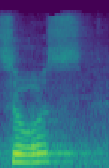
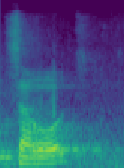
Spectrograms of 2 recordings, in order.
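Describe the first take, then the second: First: It is said with a Yiddish accent. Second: It is said with a Hebrew pronunciation. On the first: "They say it in a Yiddish accent" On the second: "what we call in, in Hebrew"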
